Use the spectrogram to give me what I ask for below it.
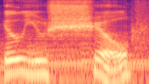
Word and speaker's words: Ilyusshil: So double S is an SH sound, just for future reference. So this one's called Ilyusshil.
